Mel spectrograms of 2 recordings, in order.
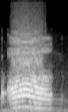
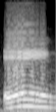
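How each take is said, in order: First: The name is said with an altered, accented vowel. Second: The name is said the familiar, usual way. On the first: The speaker calls it wrong. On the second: The speaker calls it right.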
